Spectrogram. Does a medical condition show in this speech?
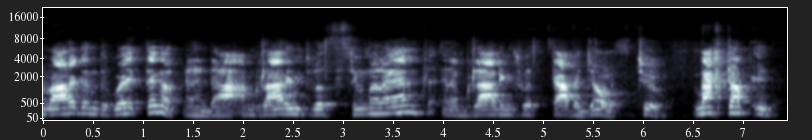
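Yes: cerebral palsy.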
